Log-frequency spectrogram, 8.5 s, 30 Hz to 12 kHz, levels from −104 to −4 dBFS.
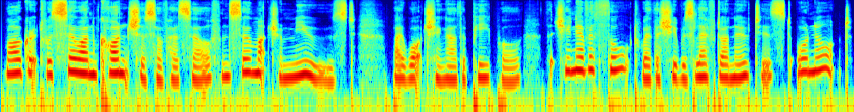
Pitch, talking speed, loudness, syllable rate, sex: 215 Hz, 175 wpm, -21 LUFS, 5.2 syllables/s, female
